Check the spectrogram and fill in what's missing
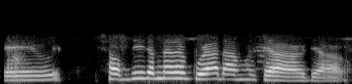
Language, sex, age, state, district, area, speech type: Assamese, female, 60+, Assam, Golaghat, rural, conversation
